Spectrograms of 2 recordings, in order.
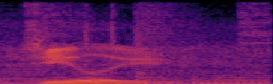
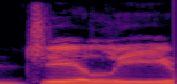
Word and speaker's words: Gigli: Gigli, or as the pronunciation on Wikipedia, Gigli, does not have rhymes with really.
